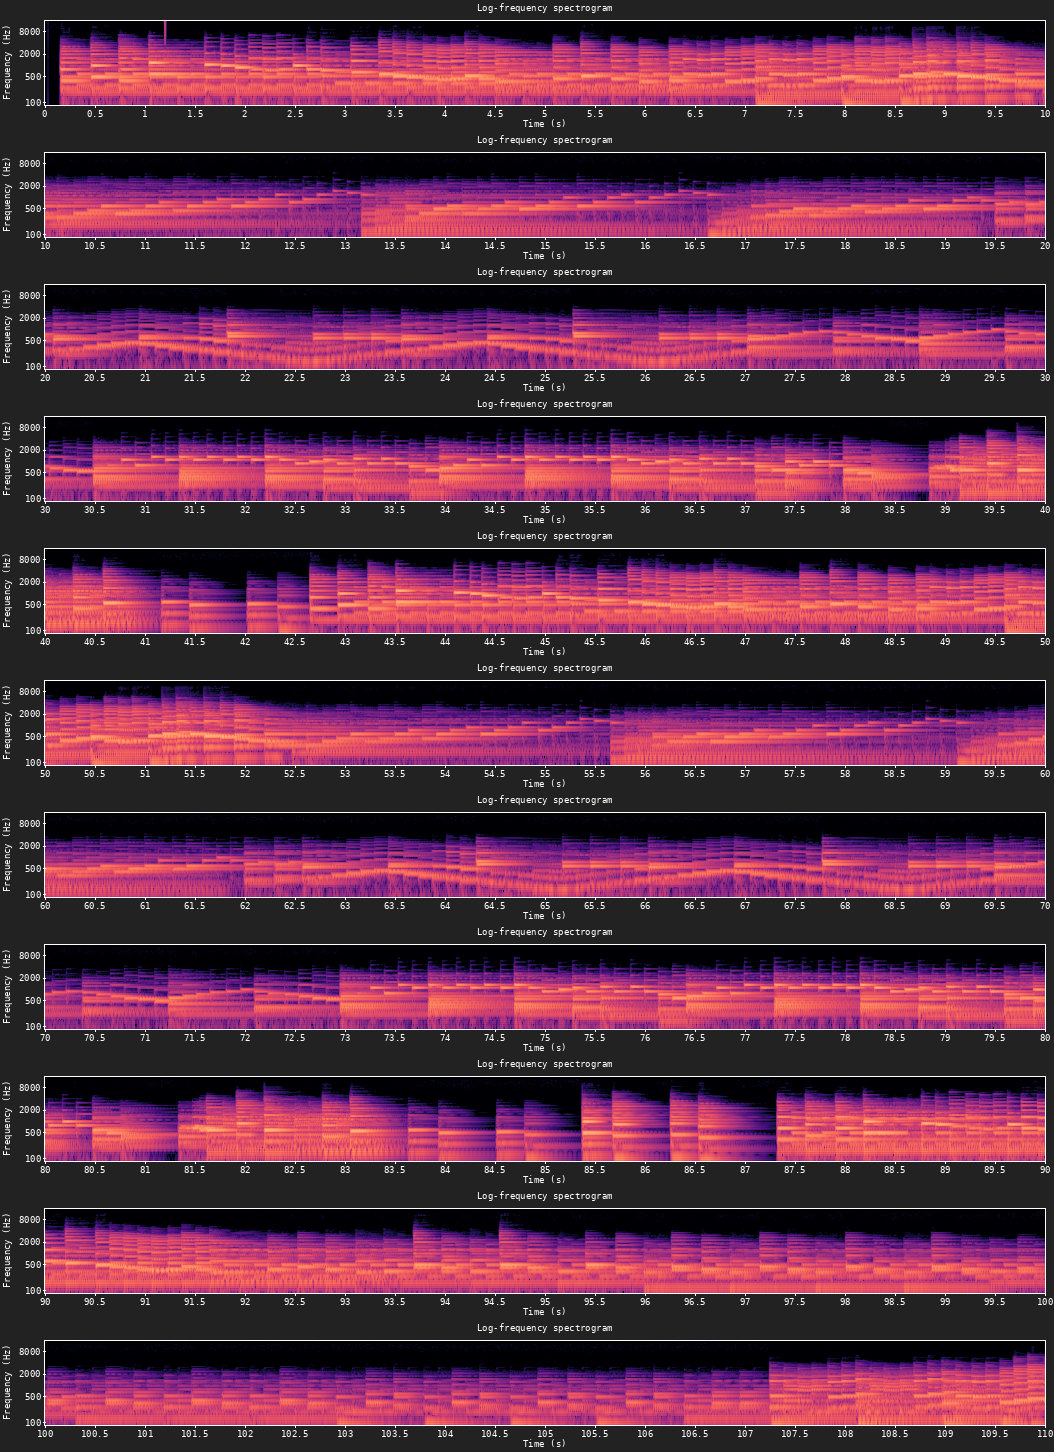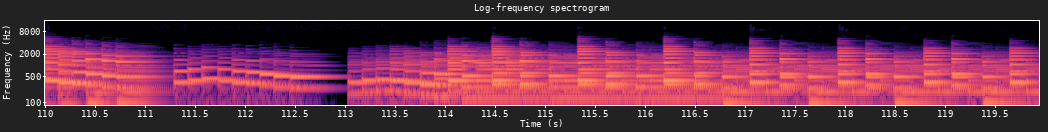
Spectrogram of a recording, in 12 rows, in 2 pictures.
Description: The 25th piano sonata written by Beethoven is rather short (in spite of having three movements), quick and playful.
The midi file was downloaded from The Classical Music Archives.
